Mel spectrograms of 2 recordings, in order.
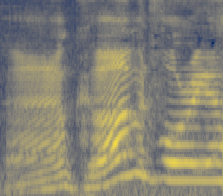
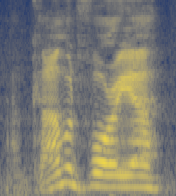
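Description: First: Higher, slow teasing threat; drawn-out taunt. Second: Said in the usual way. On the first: Acted. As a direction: stretch it out like a cartoon villain.

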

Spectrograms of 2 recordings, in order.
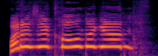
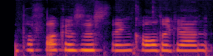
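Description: First: Much higher, fast, cartoonish squeak; squeaky silly voice. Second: Said in the usual way. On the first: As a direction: ask it in a tiny goofy voice. Sudden squeaky funny voice.

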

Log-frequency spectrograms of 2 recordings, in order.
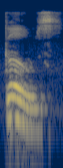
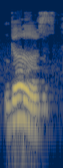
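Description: First: "Goes" with a clear long O; correct O sound. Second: Put-on goes said wrongly as "Girls", with an er vowel; mispronounced goes. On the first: Teacher correcting students, "Goes" with a clear long O. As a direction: model "Goes" with the O glide, falling. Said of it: "Các bạn phải phát âm là âm O này". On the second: Teacher showing students' common mistake, goes mispronounced as "Girls". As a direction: say "Girls" with a central er vowel instead of O. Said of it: "các bạn hay đọc là girls". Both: Shown as a demonstration.

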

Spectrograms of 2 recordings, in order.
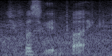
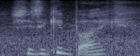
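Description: First: Whispered, stress on was; whisper, leaning on "was"; wistful whisper. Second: Said in the usual way. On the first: Real, not acted.

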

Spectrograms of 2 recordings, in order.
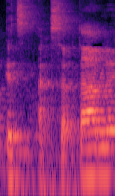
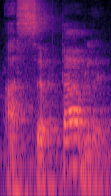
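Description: First: "aceptable" with a k sound slipped in before the s; mistaken pronunciation. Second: "Aceptable" with a plain s, no k sound; correct pronunciation. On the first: Teacher showing learners a forgivable slip, "aceptable" mispronounced with a k sound. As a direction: say "aceptable" as ak-sep-TAH-bleh. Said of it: "don't worry about making that mistake". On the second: Teacher modelling the word for learners, "Aceptable" said with only an s sound. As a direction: say "Aceptable" as ah-sep-TAH-bleh. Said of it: "just think it through". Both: Shown as a demonstration.

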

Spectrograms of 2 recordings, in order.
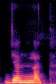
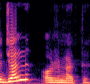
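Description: First: जन्नत said in one go with a held double n; whole word with the doubled n held; joined word. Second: जन and नत said as two separate syllables; slow syllable-by-syllable spelling; split into syllables. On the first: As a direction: blend जन्नत together, lingering on the नन्न. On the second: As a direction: break जन्नत apart as जन … नत. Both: Shown as a demonstration. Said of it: "नून को दो बार पढ़ना है".

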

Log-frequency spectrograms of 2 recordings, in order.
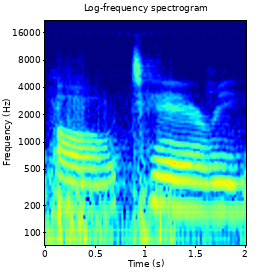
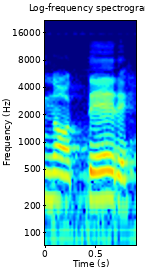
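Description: First: "Terry" said the English way, lower, with an English r; teacher saying "Terry" with a flat American r, lower; anglicized name. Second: "Tere" said the Spanish way with a tapped r; Spanish name. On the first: Teacher renaming Tere, saying "Terry" the English way. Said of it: "And she say". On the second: Girl correcting the teacher, "Tere" with a tapped Spanish r. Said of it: "And I said". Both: Retold or imitated.

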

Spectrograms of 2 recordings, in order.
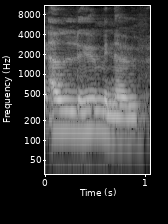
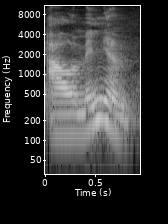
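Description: First: Aluminum as a-LOO-mi-num, four syllables; American aluminum. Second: Aluminium as a-lu-MIN-i-um, five syllables; British aluminium. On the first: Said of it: "we don't say aluminum". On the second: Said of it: "we say aluminium". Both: Shown as a demonstration.

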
